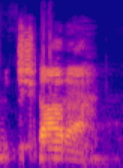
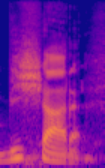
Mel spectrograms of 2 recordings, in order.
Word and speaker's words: Bichara: Falei seu nome certo? Pronunciei corretamente. Não falo Bichará. Bichará. Tá vendo? Eu não pronunciei corretamente. Eles têm um ministério digital. Imagino que não seja o primeiro a errar, mas agora eu não errarei de novo.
